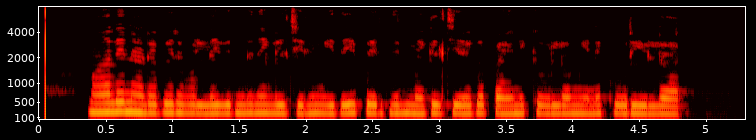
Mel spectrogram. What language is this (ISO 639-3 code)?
tam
